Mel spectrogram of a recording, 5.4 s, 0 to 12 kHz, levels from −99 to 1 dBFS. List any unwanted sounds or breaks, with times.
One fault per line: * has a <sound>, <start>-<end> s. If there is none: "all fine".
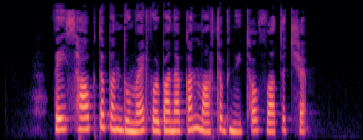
all fine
